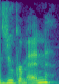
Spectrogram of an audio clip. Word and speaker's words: Zuckerman: So first and foremost, though, I have to say, I got the name right, but the pronunciation incorrect. It is Jeremy Zuckerman, the composer of this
